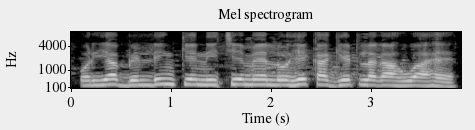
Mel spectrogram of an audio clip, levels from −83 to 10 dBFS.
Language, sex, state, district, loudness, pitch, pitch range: Hindi, male, Jharkhand, Deoghar, -15 LUFS, 210 Hz, 195-225 Hz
